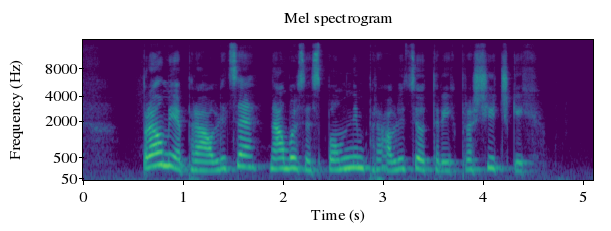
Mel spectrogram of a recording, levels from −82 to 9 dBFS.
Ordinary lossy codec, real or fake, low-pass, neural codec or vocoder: none; real; 14.4 kHz; none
